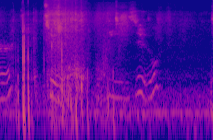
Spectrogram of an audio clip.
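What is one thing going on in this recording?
A young girl talks excitedly close to the microphone.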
